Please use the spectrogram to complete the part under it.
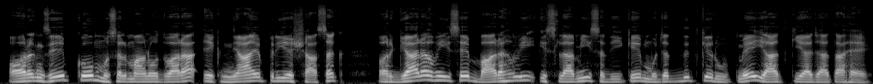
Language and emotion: Hindi, neutral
